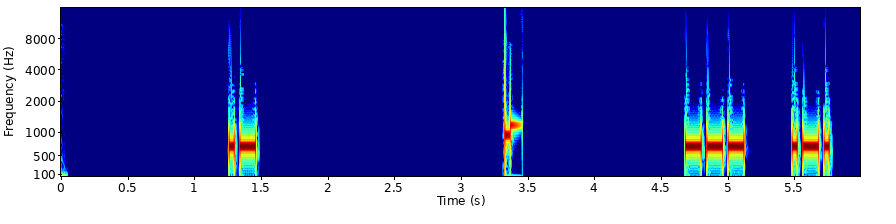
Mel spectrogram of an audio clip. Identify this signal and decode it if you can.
Morse code, heard as a keyed tone, about 31 wpm, spaced as for 17 wpm, 700 Hz. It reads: A OR
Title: 3x Character Spacing - Top 200 Words - 30wpm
